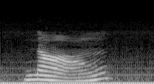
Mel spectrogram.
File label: "nang3", Chinese pinyin voice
